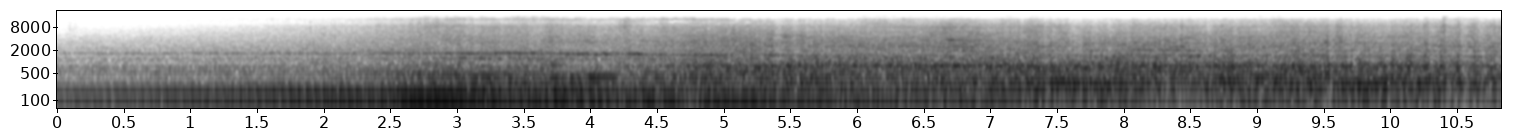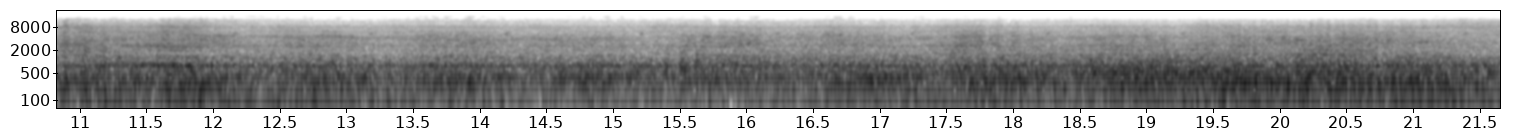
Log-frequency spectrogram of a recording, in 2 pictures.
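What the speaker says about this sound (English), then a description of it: "It's a passenger train." A passenger train roars past close by, loud and continuous, with rhythmic clickety-clack from the wheels over the rail joints and some faint squealing from the wheels.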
